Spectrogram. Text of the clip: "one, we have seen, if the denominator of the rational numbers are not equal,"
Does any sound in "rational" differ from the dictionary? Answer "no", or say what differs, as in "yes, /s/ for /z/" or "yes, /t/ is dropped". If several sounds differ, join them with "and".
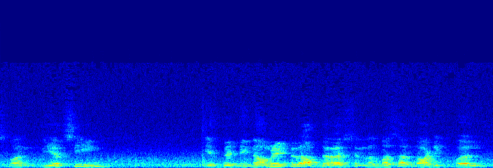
yes, /n/ is dropped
